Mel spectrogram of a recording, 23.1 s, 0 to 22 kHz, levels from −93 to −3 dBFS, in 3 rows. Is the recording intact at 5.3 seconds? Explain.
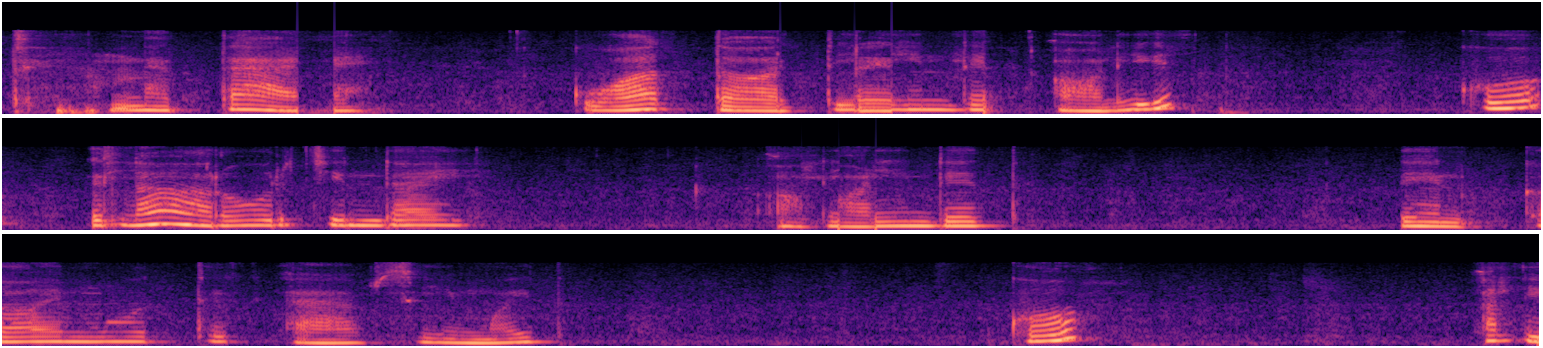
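No. At 5.3 seconds the audio falls inside a jitter buffer speed-up from 5.02 to 7.13 s. The receiver's buffer had overfilled, so it repeatedly cut short pitch-period pieces, about half a second in total. The speech runs hurried at 127% speed, with unchanged pitch.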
